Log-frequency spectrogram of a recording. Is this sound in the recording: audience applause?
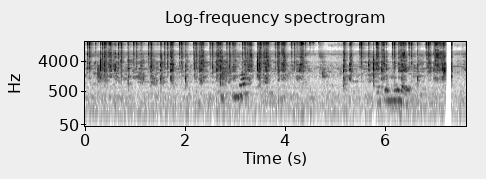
no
